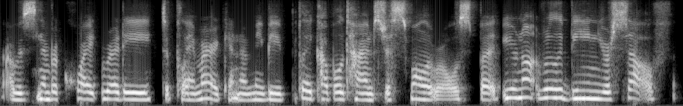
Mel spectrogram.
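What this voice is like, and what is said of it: Distinctive non-American accent. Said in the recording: “I'm glad you didn't lose your accent. It's fantastic ... that accent is certainly unique.”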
